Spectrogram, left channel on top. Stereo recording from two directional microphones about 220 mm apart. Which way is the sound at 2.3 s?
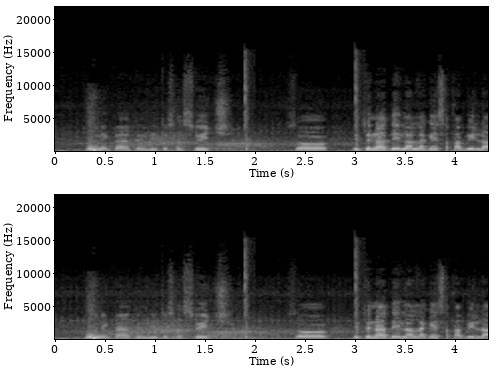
15° left (ahead or behind).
